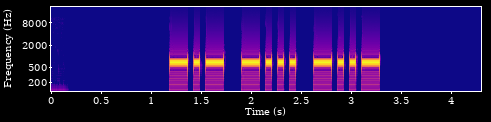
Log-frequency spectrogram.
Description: Morse code, heard as a keyed tone, about 20 wpm, 700 Hz. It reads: KBX
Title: USA Call Sign Postfixes - 3 Letters 20wpm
